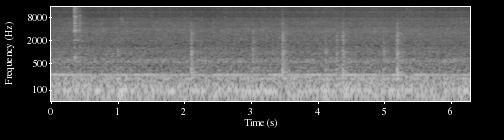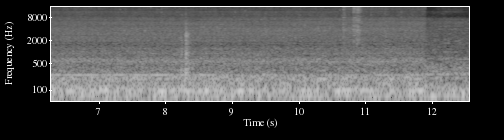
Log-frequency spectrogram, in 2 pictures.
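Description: Jackfruit chips frying in a pan of oil give a constant loud hiss and bubble, with occasional sharp ticks and scrapes from stirring scattered through it, no voices.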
